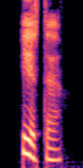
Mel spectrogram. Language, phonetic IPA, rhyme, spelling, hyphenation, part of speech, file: Hungarian, [ˈeːrtɛ], -tɛ, érte, ér‧te, pronoun / verb, Hu-érte.ogg
- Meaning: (pronoun) for him / her / it; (verb) 1. third-person singular indicative past definite of ér 2. verbal participle of ér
